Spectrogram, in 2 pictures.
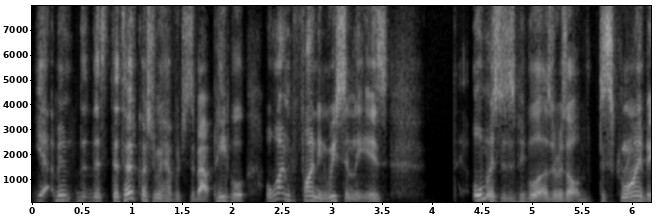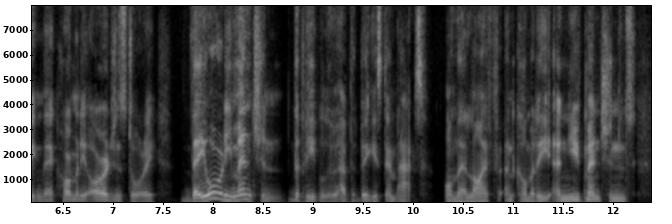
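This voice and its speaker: A man with a London accent hosting a casual interview, quick and excitable, with hesitant restarts when he asks his questions. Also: medium pitch, no room sound, clean studio sound. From England. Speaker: podcast host.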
